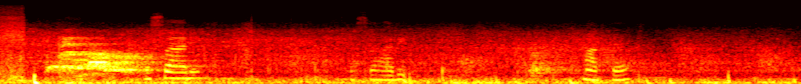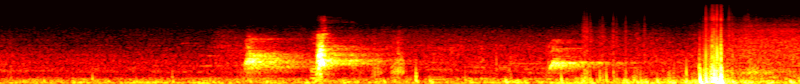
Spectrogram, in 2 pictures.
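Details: Schnauzer at the Fujieda branch of the Inu no Ie pet shop, giving short, high, nasal yips and whines at the start and again around eight and ten seconds, over people talking, with a sharp knock near the end.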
